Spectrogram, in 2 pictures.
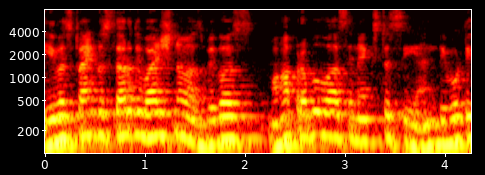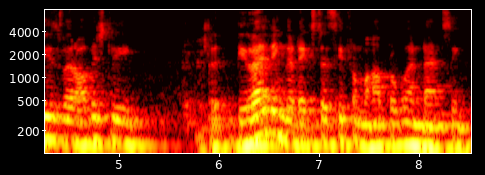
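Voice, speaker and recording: With a South Indian accent, a man talks at a fairly quick pace in a fairly high voice with fairly even intonation, and room echo is audible. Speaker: monk lecturer. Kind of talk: lecture with consecutive interpretation. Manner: fast.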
